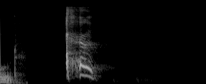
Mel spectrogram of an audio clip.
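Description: A single tiny, high-pitched cough from a three-week-old baby boy, about two-thirds of a second in. It is the small early cough that was later diagnosed as whooping cough.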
